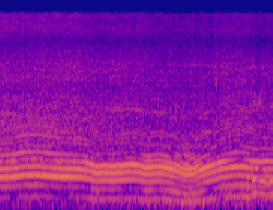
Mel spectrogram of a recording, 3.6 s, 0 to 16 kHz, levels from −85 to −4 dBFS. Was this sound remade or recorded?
recorded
